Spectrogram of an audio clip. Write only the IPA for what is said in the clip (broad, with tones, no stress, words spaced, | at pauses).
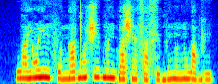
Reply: wã˧jɔ̃˦jĩ˦˨fo˨ na˨˦ dɔ̃˦ʃi˦bɛ̃˦ ɡ͡ba˧ʃɛ̃˧sa˨ si˨bĩ˨˦ nũ˧nũ˦wa˧bi˧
